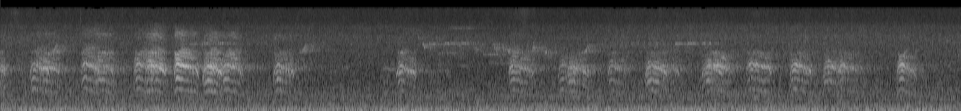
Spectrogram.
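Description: A bird calling over and over, short calls about two a second in two long runs with a brief pause between them.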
